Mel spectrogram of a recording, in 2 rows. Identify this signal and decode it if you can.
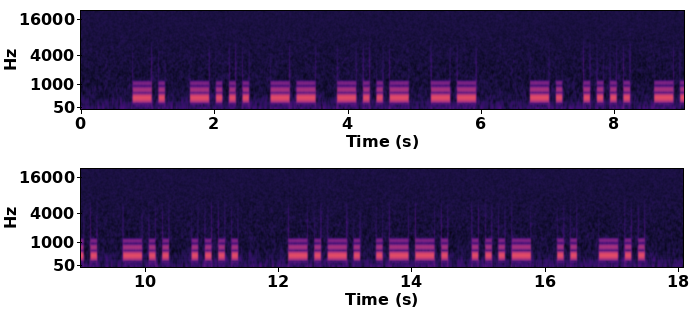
Morse code, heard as a keyed tone, hand-sent with a paddle, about 12 wpm, 360 Hz. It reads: NBMXM NHDDH CPVID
